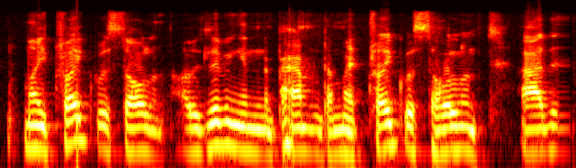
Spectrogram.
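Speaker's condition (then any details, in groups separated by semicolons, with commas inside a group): Ataxia; Friedreich's type, balance affected; diagnosed about five years ago, symptomatic since teens; speech affected, must concentrate to speak clearly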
